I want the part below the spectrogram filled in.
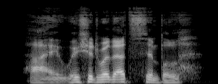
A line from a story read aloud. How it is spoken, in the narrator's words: the king sighed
